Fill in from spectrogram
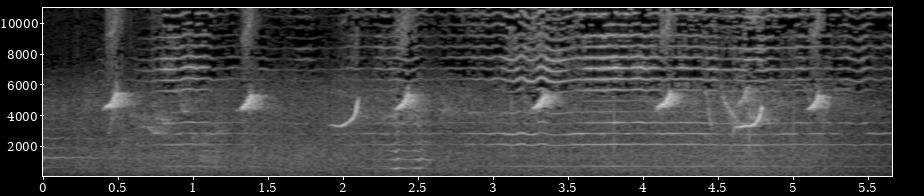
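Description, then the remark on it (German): A thin, steady mosquito whine hums continuously, fairly quiet, while short high bird chirps repeat every second or so against a faint hissing outdoor background in summer. No one speaks. “Sie summen, kommen näher und lassen sich fast nicht merkbar auf uns nieder.”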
